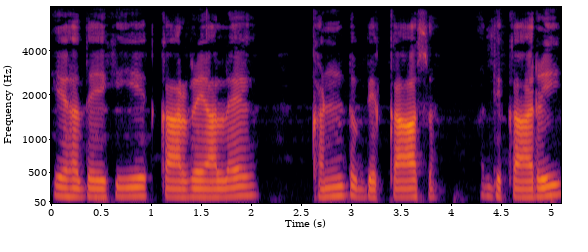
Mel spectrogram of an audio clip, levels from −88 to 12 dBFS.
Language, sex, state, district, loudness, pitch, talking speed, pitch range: Hindi, male, Uttar Pradesh, Hamirpur, -22 LUFS, 125 Hz, 80 wpm, 120-135 Hz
